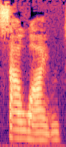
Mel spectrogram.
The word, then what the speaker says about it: Samhain: I know it's spelled with an M, but it's Samhain, just to confuse everyone.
